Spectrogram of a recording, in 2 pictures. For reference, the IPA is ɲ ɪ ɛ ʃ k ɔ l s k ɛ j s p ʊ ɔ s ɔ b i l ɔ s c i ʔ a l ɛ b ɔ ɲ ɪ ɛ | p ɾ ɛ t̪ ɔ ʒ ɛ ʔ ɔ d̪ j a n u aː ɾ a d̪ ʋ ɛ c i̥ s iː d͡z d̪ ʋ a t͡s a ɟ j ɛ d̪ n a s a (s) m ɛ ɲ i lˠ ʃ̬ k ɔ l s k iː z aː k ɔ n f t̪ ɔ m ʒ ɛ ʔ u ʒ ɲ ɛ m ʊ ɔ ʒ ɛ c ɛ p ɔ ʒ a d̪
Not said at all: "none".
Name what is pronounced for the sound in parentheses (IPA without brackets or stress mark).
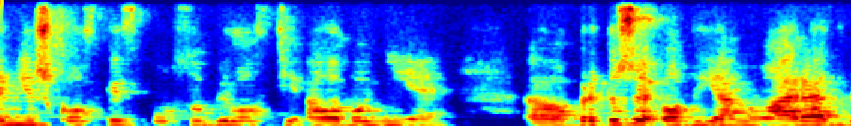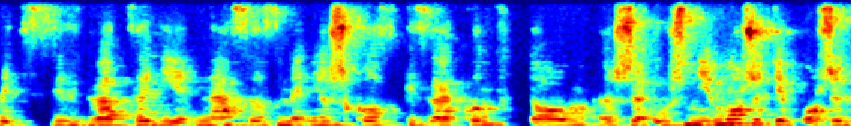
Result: z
